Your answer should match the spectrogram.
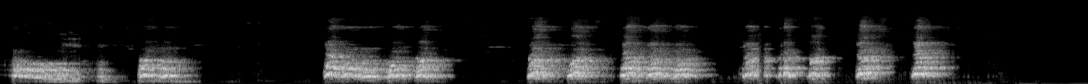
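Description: A dog barking repeatedly, about a dozen loud barks in quick runs of two or three with short pauses between, picked up over a video-call microphone.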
